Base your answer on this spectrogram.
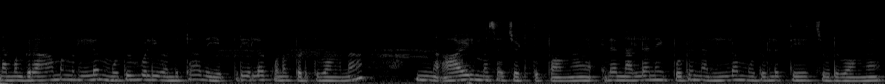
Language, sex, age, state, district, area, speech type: Tamil, female, 30-45, Tamil Nadu, Erode, rural, spontaneous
